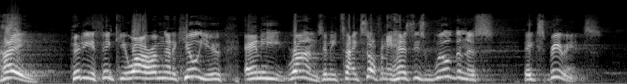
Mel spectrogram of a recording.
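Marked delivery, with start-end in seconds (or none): 0.0-2.3 play-acted indignant, angry, menacing tone, all in a huff. Retelling Jezebel's reply to Elijah: imitating Jezebel angrily threatening. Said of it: "gets her knickers in a knot and goes".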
